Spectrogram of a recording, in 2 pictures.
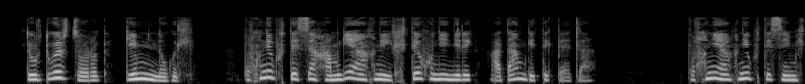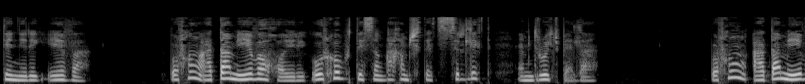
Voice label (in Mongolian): good news mongolian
